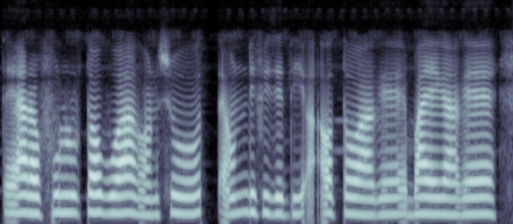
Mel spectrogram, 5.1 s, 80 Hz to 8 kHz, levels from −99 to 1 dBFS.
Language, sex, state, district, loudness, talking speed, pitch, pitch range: Chakma, female, Tripura, Unakoti, -18 LUFS, 150 wpm, 220 Hz, 210-230 Hz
